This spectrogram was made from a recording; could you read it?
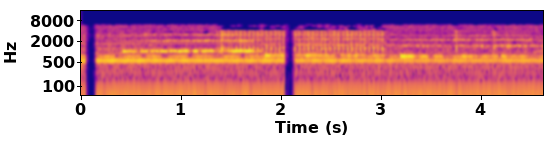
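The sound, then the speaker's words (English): A telephone rings on the line after dialing: a single buzzy ring lasting about a second and a half, heard over a steady low hum with no one speaking. “I dialed and waited for her to answer.”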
